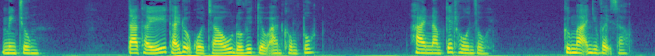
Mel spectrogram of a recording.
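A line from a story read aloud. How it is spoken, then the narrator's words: Cold indifferent voice. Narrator (Vietnamese): một giọng nói lạnh lùng thờ ơ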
